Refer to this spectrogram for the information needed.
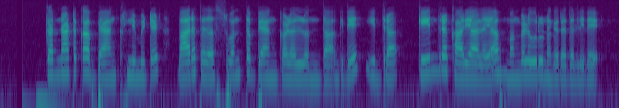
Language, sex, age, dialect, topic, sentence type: Kannada, female, 18-24, Mysore Kannada, banking, statement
